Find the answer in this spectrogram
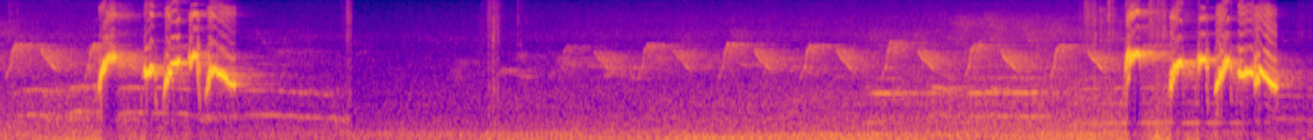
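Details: Red-whiskered bulbul song played for young birds to learn: two bursts of rapid bright whistled notes at start and end, with a steady series of thin, repeated high chirps from another bird between them.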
